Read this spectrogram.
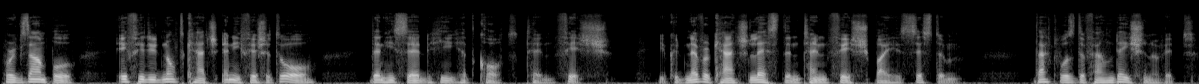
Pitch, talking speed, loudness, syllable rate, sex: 90 Hz, 175 wpm, -22 LUFS, 4.4 syllables/s, male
